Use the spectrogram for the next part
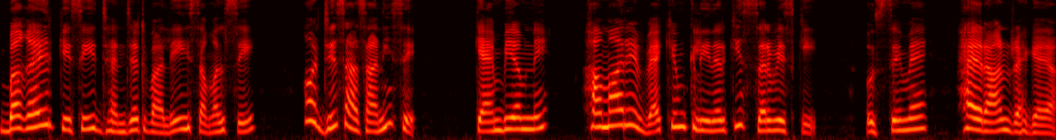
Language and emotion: Urdu, surprised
